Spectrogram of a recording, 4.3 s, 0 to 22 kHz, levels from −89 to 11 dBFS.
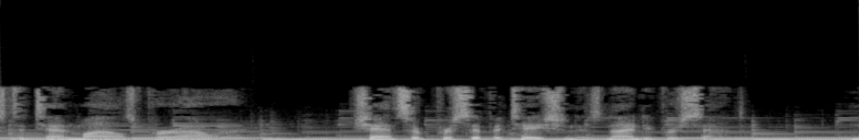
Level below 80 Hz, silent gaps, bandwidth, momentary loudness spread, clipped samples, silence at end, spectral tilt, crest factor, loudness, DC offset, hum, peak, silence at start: -38 dBFS; none; 8.8 kHz; 6 LU; under 0.1%; 0 s; -5.5 dB/octave; 18 dB; -20 LUFS; 0.6%; none; -2 dBFS; 0 s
